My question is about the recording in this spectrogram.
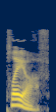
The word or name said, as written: playoff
